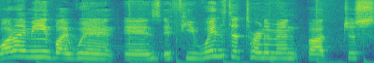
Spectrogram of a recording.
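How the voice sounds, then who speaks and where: A woman mumbles at a fairly slow pace in a fairly high voice, with ordinary pitch variation and music playing in the background. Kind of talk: casual commentary to viewers. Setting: home recording with audio issues. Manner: mumbles a lot.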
